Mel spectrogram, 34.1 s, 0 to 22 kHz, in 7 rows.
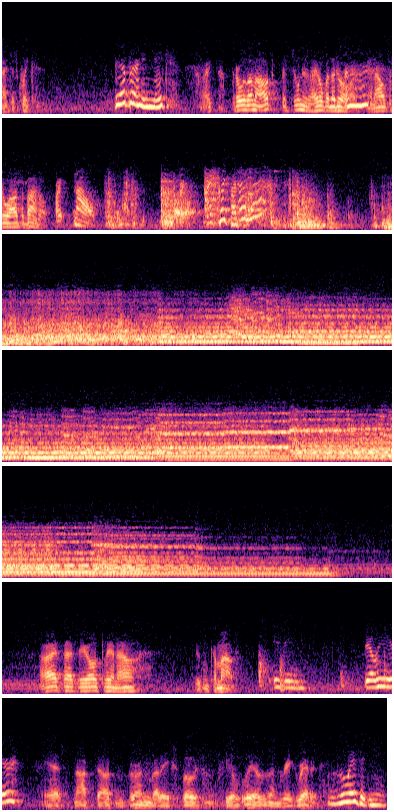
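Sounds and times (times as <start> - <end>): organ playing sustained chords: 9.6 - 26.1.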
